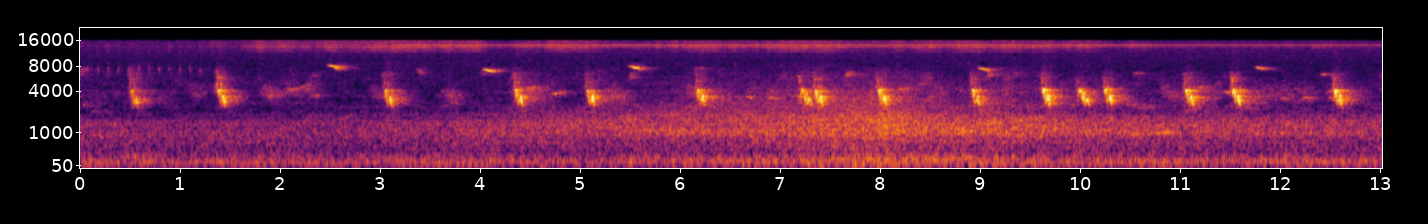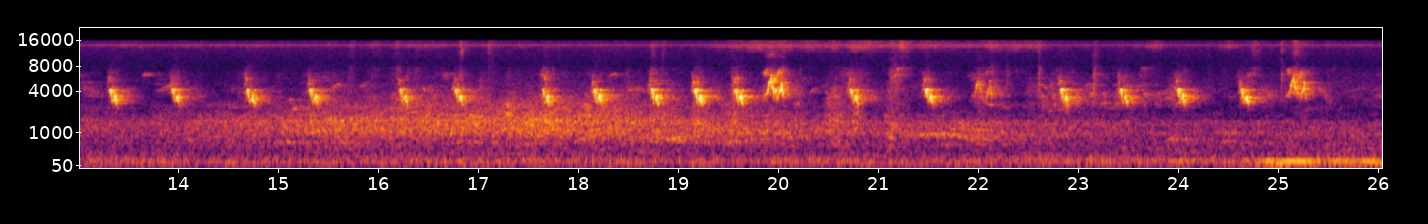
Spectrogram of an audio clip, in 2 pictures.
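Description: A small songbird chirping over and over, short high chips about one or two a second, over a steady low rushing background noise.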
